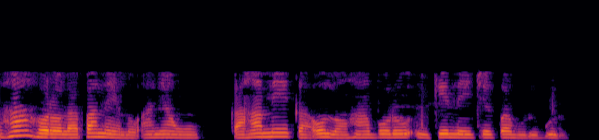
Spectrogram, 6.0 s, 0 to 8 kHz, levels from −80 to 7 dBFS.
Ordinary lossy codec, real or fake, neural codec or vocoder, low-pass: AAC, 16 kbps; real; none; 7.2 kHz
